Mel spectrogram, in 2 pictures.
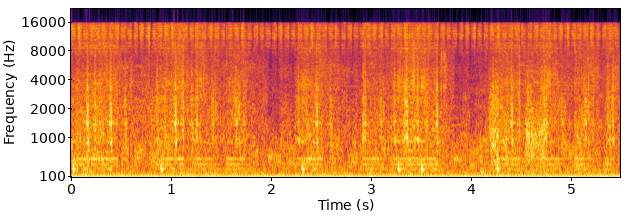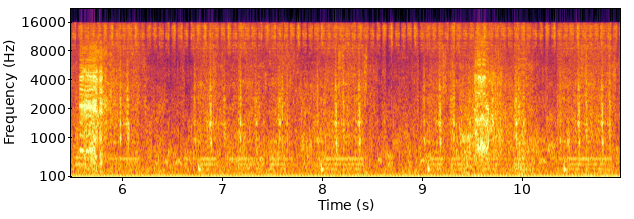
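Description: Sparse free improvisation on a contact-miked snare drum with live electronic processing: a low steady hum under small scattered taps on the drum, with two brief louder sounds, one about five and a half seconds in and one near the end.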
